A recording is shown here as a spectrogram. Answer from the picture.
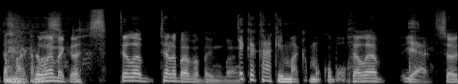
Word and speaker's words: Telemachus: he's really just, poor Telemachus, he's just trying to be a man.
